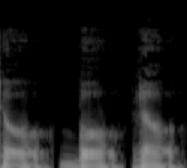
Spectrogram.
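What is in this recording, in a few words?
"toboro", concatenated syllables; Affixing experiment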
